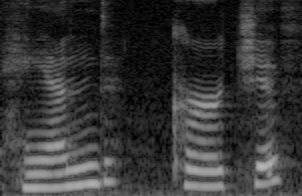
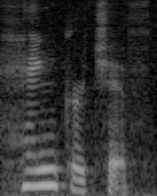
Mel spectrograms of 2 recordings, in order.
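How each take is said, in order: First: The D in the middle is pronounced. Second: The D in the middle is silent. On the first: The speaker calls it wrong. "it looks like hand kerchief" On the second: The speaker calls it right. "the D is silent"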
